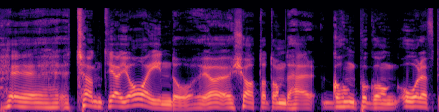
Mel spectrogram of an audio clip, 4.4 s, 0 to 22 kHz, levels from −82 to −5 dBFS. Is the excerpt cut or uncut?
uncut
